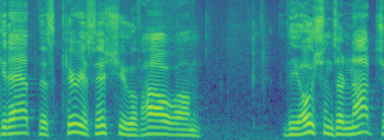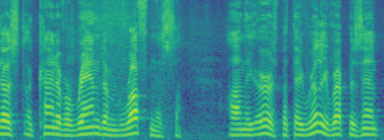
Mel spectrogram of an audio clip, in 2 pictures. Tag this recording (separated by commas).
Speech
